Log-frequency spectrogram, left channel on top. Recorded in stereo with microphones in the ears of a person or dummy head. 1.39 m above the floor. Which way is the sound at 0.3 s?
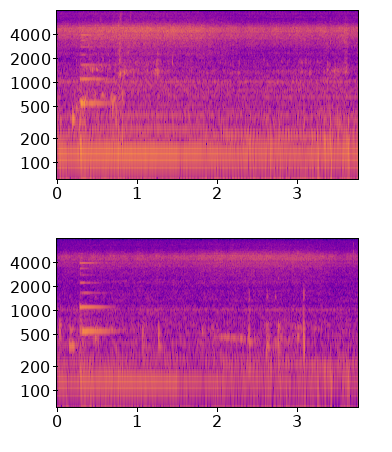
75° right (ahead or behind).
